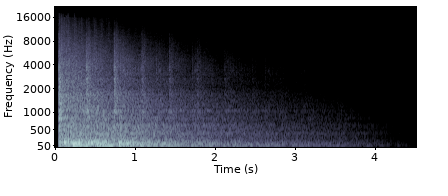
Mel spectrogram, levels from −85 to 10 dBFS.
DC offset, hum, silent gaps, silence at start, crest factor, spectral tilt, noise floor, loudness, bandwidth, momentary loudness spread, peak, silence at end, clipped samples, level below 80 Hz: under 0.1%; none; none; 0.05 s; 20 dB; -6.5 dB/octave; -72 dBFS; -20 LUFS; 14.5 kHz; 25 LU; -2 dBFS; 1.8 s; under 0.1%; -30 dBFS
